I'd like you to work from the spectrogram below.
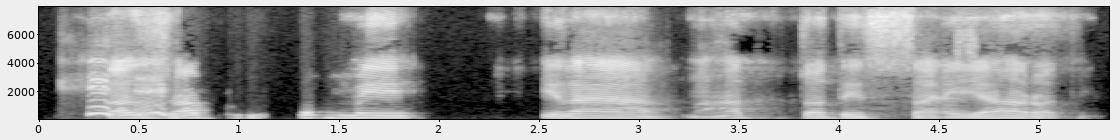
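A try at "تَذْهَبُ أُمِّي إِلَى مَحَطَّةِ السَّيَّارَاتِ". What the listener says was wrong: Iya, ada yang belum mantap itu tasdidnya.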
